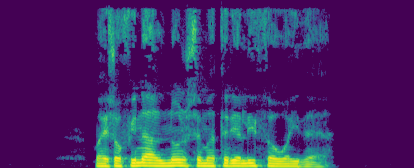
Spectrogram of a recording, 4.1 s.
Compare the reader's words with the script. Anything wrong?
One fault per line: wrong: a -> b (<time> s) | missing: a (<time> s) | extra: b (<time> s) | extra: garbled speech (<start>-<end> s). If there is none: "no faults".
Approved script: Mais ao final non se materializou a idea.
no faults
